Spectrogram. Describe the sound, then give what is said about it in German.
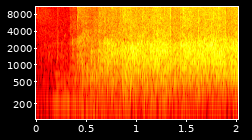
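An audience applauds in a hall in Zurich for two guests from Indonesia. The clapping swells from a faint start into a loud, dense roar of many hands that holds steady to the end. “Applaus im Volkshaus Zürich für Arif Pujanto und Ibu Asmania, ein Mann und eine Frau aus Indonesien.”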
